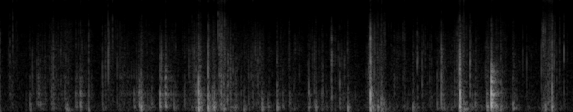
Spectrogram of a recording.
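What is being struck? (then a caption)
Loose chalk and cornstarch powder pile. Bare fingertips rake, squeeze and crumble a loose pile of fine green chalk and cornstarch powder with small crumbly clumps on a flat surface. Soft, dry, gritty crunches and crackles come in quick, uneven bursts. A few sharper, louder crumbles stand out toward the end.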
